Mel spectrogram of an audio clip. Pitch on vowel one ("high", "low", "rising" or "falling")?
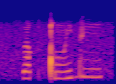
low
